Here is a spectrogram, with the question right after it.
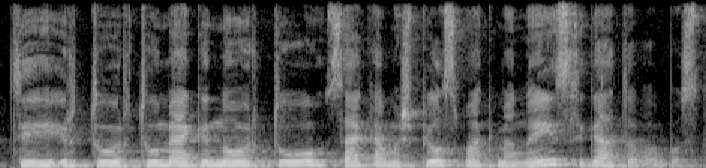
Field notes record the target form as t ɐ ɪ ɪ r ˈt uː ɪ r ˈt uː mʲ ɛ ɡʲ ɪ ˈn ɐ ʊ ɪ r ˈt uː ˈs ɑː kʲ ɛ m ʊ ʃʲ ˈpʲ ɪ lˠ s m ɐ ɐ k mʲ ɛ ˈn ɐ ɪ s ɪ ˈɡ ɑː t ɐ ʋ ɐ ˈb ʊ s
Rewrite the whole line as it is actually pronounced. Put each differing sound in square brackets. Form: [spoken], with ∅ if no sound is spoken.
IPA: t ɐ ɪ ɪ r ˈt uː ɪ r ˈt uː mʲ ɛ ɡʲ ɪ ˈn ɐ ʊ ɪ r ˈt uː ˈs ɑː kʲ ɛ m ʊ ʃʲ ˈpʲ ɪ lˠ s m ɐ ɐ k mʲ ɛ ˈn ɐ ɪ s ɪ ˈɡ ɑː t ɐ ʋ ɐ ˈb ʊ s

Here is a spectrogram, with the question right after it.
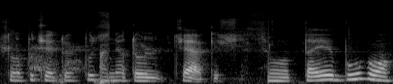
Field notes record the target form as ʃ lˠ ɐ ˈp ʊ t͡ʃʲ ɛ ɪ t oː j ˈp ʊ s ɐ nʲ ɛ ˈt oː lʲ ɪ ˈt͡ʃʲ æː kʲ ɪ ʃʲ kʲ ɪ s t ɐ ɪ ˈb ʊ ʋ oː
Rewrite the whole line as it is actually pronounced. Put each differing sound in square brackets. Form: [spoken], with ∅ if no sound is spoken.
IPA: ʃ lˠ ɐ ˈp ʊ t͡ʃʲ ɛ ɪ t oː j ˈp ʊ s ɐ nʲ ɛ ˈt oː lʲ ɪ ˈt͡ʃʲ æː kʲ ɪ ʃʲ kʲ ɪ s t ɐ ɪ ˈb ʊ ʋ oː

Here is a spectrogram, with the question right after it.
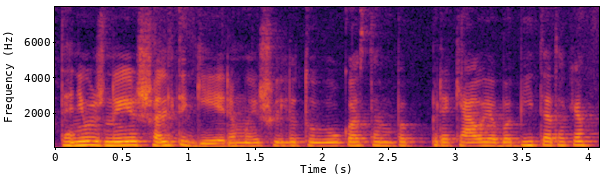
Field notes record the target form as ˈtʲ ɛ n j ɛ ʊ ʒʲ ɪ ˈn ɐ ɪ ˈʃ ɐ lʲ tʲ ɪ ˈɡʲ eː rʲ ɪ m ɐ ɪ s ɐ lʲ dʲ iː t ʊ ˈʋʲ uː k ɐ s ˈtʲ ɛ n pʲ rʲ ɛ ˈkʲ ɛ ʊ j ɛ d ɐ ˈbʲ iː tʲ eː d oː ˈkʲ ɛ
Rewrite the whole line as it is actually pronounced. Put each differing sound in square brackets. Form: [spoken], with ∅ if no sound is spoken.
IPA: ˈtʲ ɛ n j ɛ ʊ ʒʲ ɪ ˈn ɐ ɪ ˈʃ ɐ lʲ tʲ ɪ ˈɡʲ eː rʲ ɪ m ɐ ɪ [ʃ] ɐ lʲ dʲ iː t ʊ ˈʋʲ uː k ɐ s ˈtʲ ɛ n pʲ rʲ ɛ ˈkʲ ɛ ʊ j ɛ [b] ɐ ˈbʲ iː tʲ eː [t] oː ˈkʲ ɛ

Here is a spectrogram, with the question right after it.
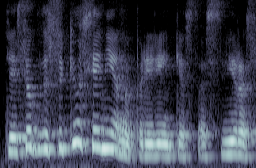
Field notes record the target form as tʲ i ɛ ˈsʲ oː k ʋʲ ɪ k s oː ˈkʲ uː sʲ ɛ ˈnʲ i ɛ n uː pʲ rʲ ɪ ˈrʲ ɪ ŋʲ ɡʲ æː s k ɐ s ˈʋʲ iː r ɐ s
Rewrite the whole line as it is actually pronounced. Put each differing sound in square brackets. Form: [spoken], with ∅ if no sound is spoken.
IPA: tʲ i ɛ ˈsʲ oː k ʋʲ ɪ [∅] s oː ˈkʲ uː sʲ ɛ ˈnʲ i ɛ n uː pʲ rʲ ɪ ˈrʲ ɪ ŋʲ [kʲ] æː s [t] ɐ s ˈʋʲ iː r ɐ s

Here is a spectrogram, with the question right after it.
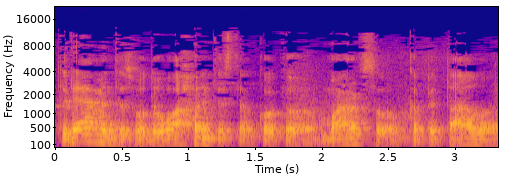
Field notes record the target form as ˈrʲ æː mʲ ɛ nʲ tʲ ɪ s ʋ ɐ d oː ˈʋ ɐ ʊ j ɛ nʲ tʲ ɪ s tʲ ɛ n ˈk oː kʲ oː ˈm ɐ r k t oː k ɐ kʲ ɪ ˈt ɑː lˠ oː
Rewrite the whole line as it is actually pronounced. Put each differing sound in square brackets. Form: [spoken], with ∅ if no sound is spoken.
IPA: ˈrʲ æː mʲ ɛ nʲ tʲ ɪ s ʋ ɐ d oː ˈʋ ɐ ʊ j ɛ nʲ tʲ ɪ s tʲ ɛ n ˈk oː kʲ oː ˈm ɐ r k [s] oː k ɐ [pʲ] ɪ ˈt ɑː lˠ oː

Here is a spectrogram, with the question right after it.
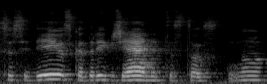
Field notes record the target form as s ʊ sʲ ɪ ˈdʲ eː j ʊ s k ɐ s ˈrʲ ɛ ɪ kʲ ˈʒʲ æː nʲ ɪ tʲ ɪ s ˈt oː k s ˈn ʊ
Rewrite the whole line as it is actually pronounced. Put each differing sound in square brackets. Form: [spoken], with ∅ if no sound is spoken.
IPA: s ʊ sʲ ɪ ˈdʲ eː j ʊ s k ɐ [t] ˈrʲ ɛ ɪ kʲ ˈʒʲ æː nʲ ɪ tʲ ɪ s ˈt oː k s ˈn ʊ

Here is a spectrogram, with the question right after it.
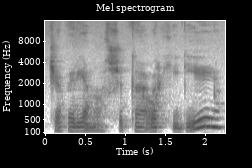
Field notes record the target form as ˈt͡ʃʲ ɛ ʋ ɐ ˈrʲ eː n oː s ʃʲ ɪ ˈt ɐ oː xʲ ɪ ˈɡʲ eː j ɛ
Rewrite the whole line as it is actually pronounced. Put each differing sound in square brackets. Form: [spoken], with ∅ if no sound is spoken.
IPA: ˈt͡ʃʲ ɛ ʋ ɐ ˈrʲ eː n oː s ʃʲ ɪ ˈt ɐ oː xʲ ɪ [ˈdʲ] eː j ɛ

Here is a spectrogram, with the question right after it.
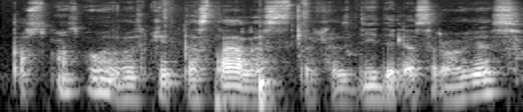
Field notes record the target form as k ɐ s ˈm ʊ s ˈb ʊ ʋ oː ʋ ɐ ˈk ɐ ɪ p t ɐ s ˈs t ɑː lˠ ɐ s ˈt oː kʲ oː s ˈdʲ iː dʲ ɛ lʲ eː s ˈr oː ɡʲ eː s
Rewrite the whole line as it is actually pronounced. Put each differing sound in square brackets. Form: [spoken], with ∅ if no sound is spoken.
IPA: [p] ɐ s ˈm ʊ s ˈb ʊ ʋ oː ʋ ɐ ˈk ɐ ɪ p t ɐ s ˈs t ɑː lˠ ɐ s ˈt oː kʲ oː s ˈdʲ iː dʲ ɛ lʲ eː s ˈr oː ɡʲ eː s

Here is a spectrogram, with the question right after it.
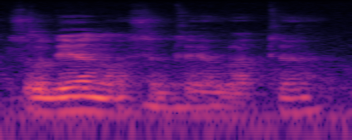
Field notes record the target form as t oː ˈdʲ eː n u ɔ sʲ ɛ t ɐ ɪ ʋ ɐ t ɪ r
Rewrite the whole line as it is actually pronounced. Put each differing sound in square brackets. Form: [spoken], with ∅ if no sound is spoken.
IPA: [s] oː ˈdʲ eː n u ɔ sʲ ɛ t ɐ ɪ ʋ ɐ t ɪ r

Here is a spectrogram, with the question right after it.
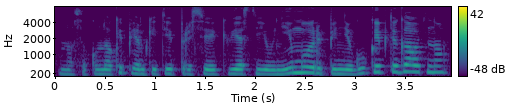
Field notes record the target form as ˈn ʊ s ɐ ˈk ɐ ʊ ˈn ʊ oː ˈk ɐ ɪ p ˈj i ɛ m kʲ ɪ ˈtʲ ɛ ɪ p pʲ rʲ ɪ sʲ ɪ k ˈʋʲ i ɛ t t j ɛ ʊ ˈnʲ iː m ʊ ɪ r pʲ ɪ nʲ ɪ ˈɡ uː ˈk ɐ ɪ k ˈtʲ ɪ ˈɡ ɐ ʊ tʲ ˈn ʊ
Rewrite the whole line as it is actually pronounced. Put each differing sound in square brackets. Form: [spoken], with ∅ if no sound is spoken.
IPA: ˈn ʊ s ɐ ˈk ɐ ʊ ˈn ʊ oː ˈk ɐ ɪ p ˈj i ɛ m kʲ ɪ ˈtʲ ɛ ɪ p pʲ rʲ ɪ sʲ ɪ k ˈʋʲ i ɛ [s] t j ɛ ʊ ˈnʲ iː m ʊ ɪ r pʲ ɪ nʲ ɪ ˈɡ uː ˈk ɐ ɪ [p] ˈtʲ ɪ ˈɡ ɐ ʊ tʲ ˈn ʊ

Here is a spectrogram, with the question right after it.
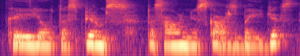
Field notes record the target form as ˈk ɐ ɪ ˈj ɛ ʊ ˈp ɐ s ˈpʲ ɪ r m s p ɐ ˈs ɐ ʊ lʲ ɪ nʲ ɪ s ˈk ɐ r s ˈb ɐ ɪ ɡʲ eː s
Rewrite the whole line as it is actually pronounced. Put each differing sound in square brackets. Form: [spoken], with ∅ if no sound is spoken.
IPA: ˈk ɐ ɪ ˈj ɛ ʊ [ˈt] ɐ s ˈpʲ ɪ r m s p ɐ ˈs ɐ ʊ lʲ ɪ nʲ ɪ s ˈk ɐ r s ˈb ɐ ɪ ɡʲ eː s

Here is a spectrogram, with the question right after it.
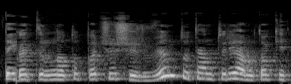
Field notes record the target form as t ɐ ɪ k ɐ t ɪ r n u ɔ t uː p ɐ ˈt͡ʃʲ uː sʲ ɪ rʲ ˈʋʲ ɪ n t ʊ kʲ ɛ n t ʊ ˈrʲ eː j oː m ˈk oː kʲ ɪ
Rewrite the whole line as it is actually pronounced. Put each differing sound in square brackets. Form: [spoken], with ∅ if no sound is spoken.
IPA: t ɐ ɪ k ɐ t ɪ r n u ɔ t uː p ɐ ˈt͡ʃʲ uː [ʃʲ] ɪ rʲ ˈʋʲ ɪ n t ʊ [tʲ] ɛ n t ʊ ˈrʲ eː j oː m [ˈt] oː kʲ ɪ

